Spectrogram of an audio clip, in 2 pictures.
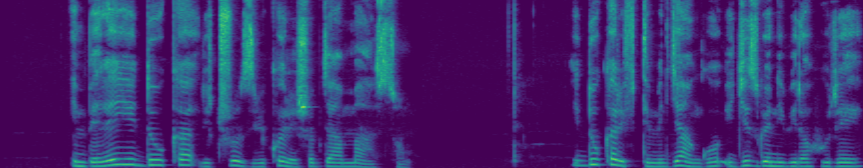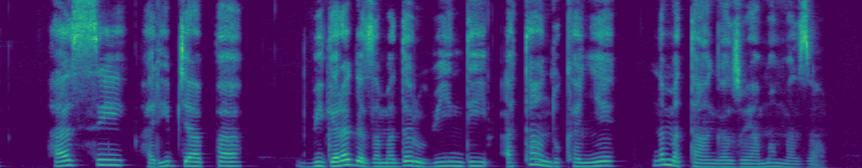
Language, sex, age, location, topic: Kinyarwanda, female, 18-24, Kigali, health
